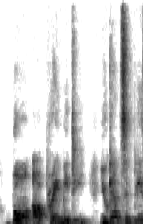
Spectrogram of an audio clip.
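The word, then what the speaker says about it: bon après-midi: which means good afternoon it is spelled as bong a pre media instead of greeting good afternoon by saying bon apres midi you can simply say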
